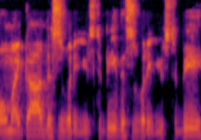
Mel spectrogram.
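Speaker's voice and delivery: mock joyful, happy screaming. Retelling a woman driving past with windows down: retelling a woman's happy screaming. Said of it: "She's pretty much screaming like happiness".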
